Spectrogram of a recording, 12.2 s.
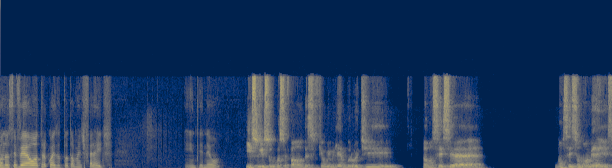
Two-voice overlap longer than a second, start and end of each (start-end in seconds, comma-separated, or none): none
